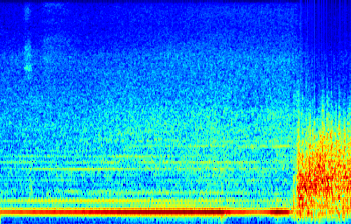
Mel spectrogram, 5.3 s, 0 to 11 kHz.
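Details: Late-1940s–50s Hunter CG-16 industrial fan, found weathered, after freeing and lubricating the oscillator mechanism: steady even low hum, no scraping or knocking, ending in handling noise; motor running healthy.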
